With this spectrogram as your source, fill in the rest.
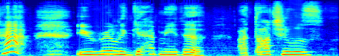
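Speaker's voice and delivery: high, bursting out laughing through the words. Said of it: "she just busts out laughing, like".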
